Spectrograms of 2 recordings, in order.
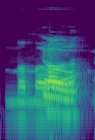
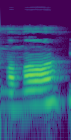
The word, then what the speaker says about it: Momoa: Momoa. – Oh, yeah. – Jason Momoa.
